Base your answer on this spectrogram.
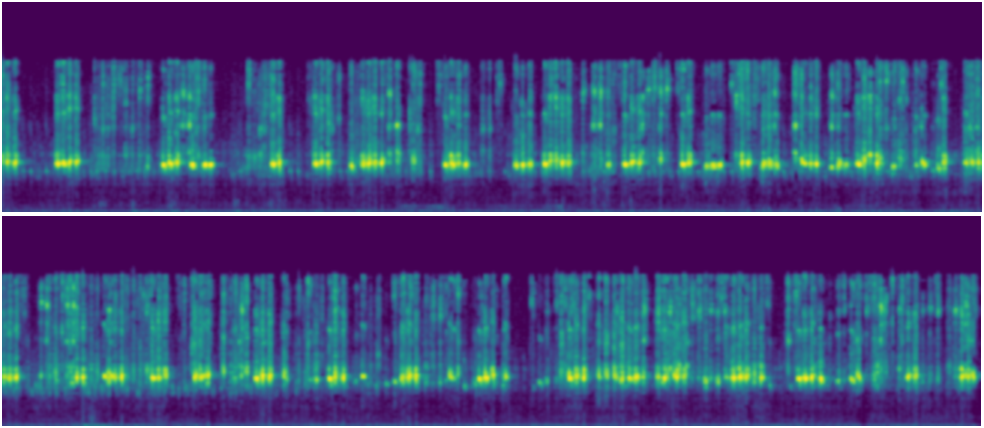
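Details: Dense, high-pitched trilling from live crickets, pulses packed closely and almost continuous, with only short breaks in the shrill chorus.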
